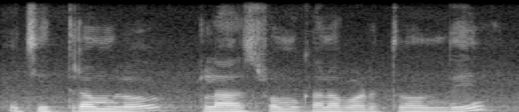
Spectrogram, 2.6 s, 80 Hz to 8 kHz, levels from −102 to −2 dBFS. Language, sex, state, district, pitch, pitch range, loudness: Telugu, male, Telangana, Mahabubabad, 145 Hz, 140-150 Hz, -16 LUFS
